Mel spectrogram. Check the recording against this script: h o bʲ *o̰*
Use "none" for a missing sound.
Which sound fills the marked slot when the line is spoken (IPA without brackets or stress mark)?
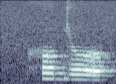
o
